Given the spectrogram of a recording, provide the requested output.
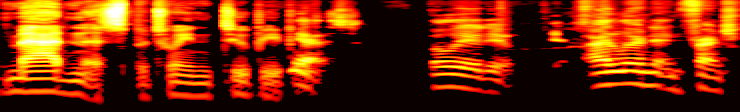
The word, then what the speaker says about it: folie à deux: Folie à deux. Yeah, folie à deux. It's deux. Yeah, folie à deux. Everyone's going folio deux. No, it's folie à deux.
